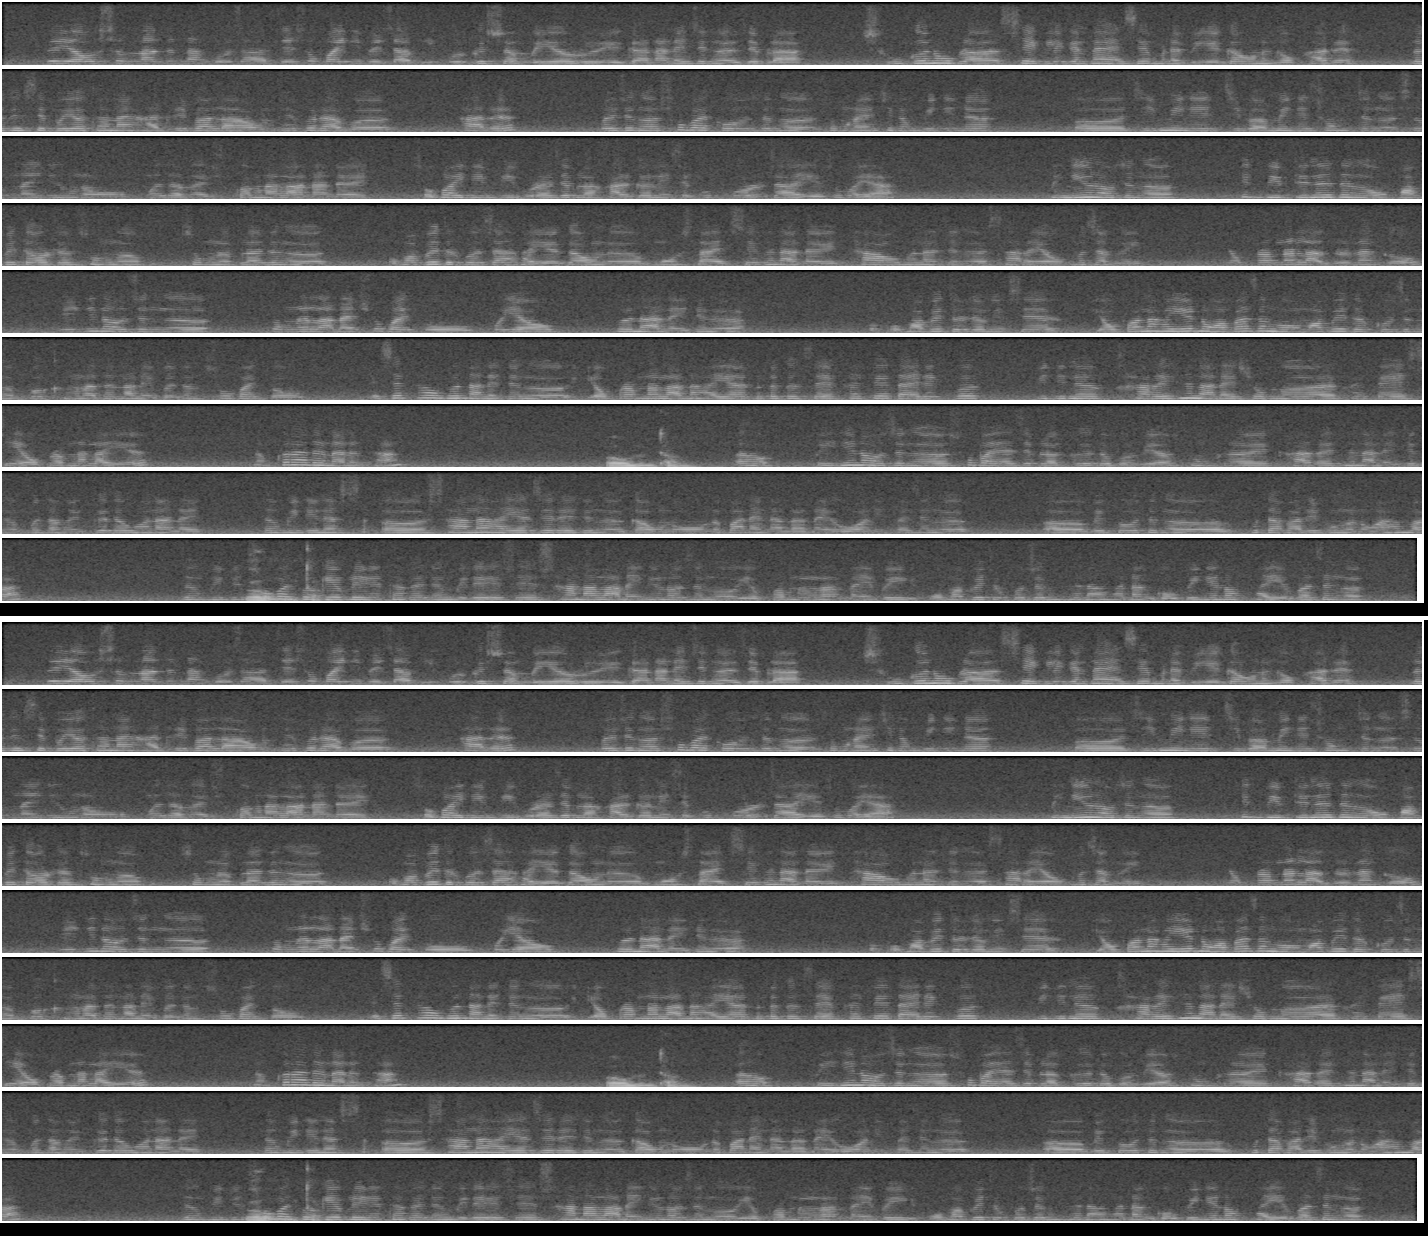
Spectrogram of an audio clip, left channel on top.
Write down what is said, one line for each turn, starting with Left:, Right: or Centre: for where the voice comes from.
Right: दैयाव सोमना दोननांगौ जाहाथे सबायनि बे जाब्लि गुर गोसोम बेयो रुइगानानै जोङो जेब्ला सुगोन अब्ला सेग्लिगोननासे होनबाना बियो गावनो गाव खारो लोगोसे बैयाव थानाय हाद्रि बाला अन्थाइफोराबो खारो ओमफ्राय जोङो सबायखौ जोङो संनायनि सिगां बिदिनो जि मिनिट जिबा मिनिट सम जोङो सोबनायनि उनाव मोजाङै सुखांना लानानै सबाइनि बिगुर जेब्ला खारगोन एसे गुफुर जायो सबाया बिनि उनाव जोङो थिग बिबदिनो जोङो अमा बेदरजों सङो संनोब्ला जोङो अमा बेदरखो जा हायो गावनो मस्ला एसे होनानै थाव होना जोङो सारायाव मोजाङै एवफ्रामना लाग्रोनांगौ बेनि उनाव जोङो संनो लानाय सबायखौ बययाव होनानै जोङो अमा बेदरजों एसे एवफानो हायो नङाबा जोङो अमा बेदरखौ जोङो बोखांना दोननानैबो जों सबायखौ एसे थाव होनानै जोङो एवफ्रामना लानो हायो हायो लोगोसे खायपा आ दायर्रबो बिदिनो खारै होनानै सयो खायफा आ एसे ए एफ्रामना लायो खोनादोंना नोंथां?
Left: औ नोंथां।
Right: औ बेनि उनाव जोङो सबाया जेब्ला गोदौगोन बेयाव संख्रै खारै होनानै जोङो मोजां गोदौ होनानै जों बिदिनो सानो हायो जेरै जोङो गाव न'आवनो बानायना लानो औवानिफ्राय जोङो बेखौ जोङो खुदा बारि बुङो नङा होमबा? जों बिदिनो सबायखौ
Left: औ नोंथां
Right: गेब्लेनो थाखाय जों बिदि बि एसे साना लानायनि उनाव जोङो एवफ्राम लानाय बै अमा बेदरखौ जों होना होनांगौ बेनि उनाव हायोबा जोङो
